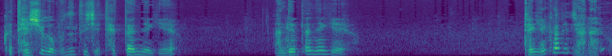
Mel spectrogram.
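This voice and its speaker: Teaching a real estate class, a man lectures conversationally and keeps tossing rhetorical questions to his students. His voice is fairly high and husky, brisk, with lively intonation.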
